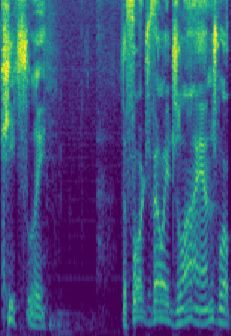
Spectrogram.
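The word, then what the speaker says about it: Keighly: ke i g h l y but it's pronounced keithly the forge Village Lions will play the pcket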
